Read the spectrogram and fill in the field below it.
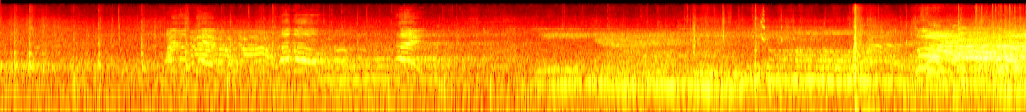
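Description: A shuttlecock is struck sharply with rackets again and again.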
